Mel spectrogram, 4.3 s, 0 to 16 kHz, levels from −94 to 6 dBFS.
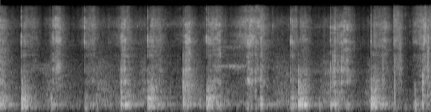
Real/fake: real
